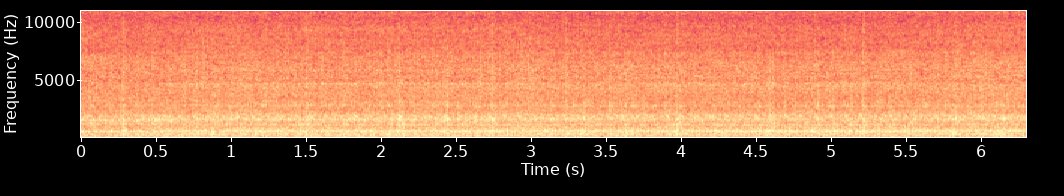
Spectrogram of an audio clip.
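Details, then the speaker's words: Engine that overheated and had water added to its oil, warming up with good oil pressure: busy, uneven idle chatter with a faint whirring; owner suspects a pulley or belt; head gasket check under way. "I hear something weird. Like a pulley. Sounds like a pulley. Or a belt."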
